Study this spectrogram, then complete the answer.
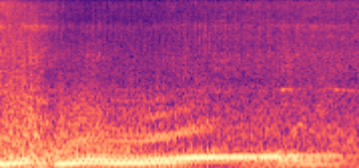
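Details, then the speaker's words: Engine during break-in, after fixing a backwards-connected fuel pump and reconnecting the vacuum advance line: held at raised speed, tone climbing smoothly then easing off, no misses or knocks; running cleanly. "I definitely had the fuel pump hooked up backwards so that much is solved starter battery ordeal something entirely different"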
